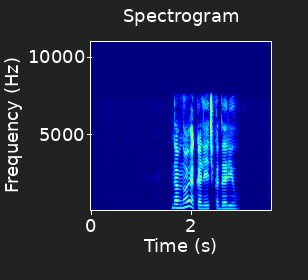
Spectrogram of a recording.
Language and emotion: Russian, neutral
